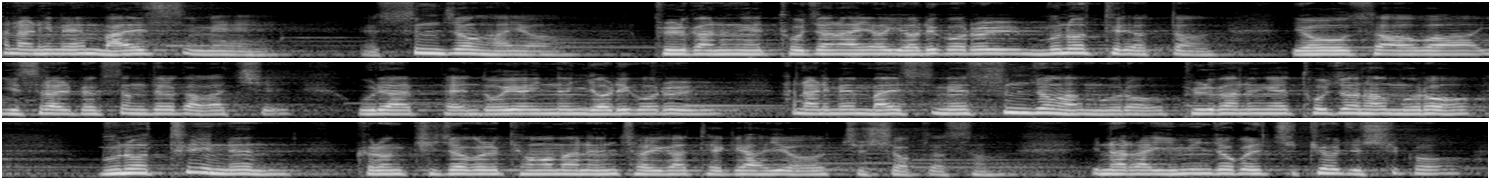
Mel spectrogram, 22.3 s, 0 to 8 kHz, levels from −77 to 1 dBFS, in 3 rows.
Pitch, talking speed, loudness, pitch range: 155 Hz, 305 characters per minute, -21 LUFS, 145-165 Hz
